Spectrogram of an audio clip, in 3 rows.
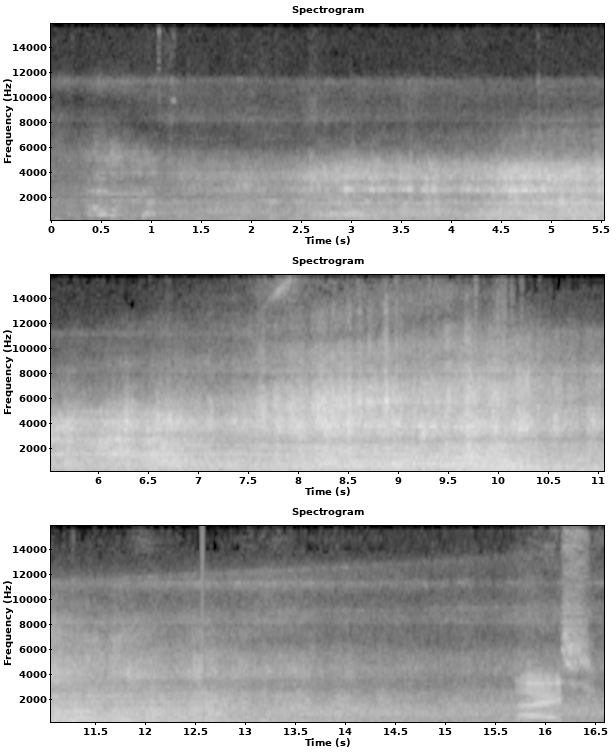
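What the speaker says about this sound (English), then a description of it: "I think we got another A330 coming" An Airbus A330 airliner approaches, its jet engine roar swelling from a distant hum to a loud peak around the middle before easing off, with people talking faintly underneath.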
